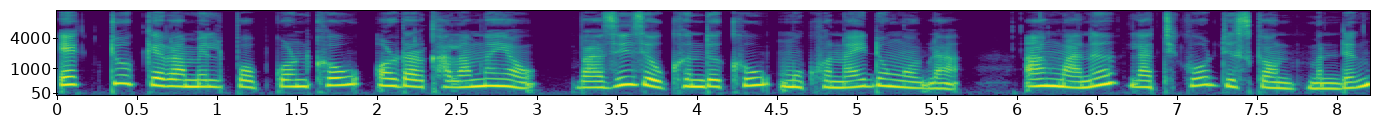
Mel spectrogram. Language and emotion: Bodo, neutral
